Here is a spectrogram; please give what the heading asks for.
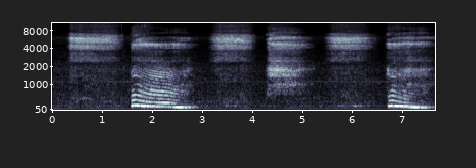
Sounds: Sigh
